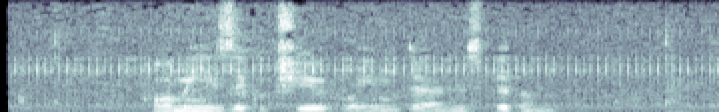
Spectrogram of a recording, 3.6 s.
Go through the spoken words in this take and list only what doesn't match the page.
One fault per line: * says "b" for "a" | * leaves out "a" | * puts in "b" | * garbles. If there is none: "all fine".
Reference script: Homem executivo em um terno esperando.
all fine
